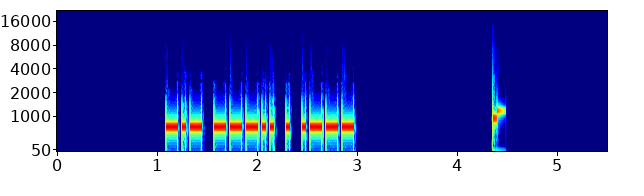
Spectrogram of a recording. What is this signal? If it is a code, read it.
Morse code, heard as a keyed tone, about 30 wpm, 700 Hz. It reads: K8EJ
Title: Easy Call Signs - 30wpm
